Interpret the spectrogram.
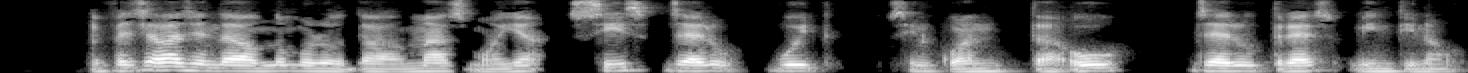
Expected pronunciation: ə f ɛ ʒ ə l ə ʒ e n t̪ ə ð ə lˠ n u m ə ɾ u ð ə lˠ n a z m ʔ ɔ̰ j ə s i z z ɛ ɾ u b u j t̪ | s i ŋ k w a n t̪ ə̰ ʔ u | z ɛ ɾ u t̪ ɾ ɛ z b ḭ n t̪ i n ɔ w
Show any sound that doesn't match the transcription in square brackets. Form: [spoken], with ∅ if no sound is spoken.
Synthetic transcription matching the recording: ə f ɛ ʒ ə l ə ʒ e n [d̪] ə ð ə lˠ n u m ə ɾ u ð ə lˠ [m] a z m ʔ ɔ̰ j ə s i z z ɛ ɾ u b u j t̪ | s i ŋ k w a n t̪ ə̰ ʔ u | z ɛ ɾ u t̪ ɾ ɛ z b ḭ n t̪ i n ɔ w

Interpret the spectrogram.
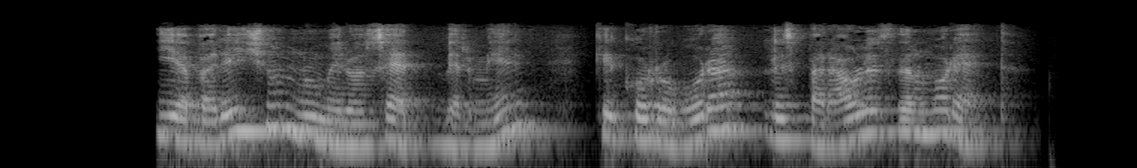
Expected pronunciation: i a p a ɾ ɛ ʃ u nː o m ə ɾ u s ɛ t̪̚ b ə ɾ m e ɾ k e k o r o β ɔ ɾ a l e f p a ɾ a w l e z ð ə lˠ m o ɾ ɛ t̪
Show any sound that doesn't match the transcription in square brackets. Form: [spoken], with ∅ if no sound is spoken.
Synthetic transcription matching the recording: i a p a ɾ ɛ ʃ u nː [u] m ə ɾ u s ɛ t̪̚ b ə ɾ m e [ʎ] k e k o r o β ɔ ɾ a l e [s] p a ɾ a w l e z ð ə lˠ m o ɾ ɛ t̪

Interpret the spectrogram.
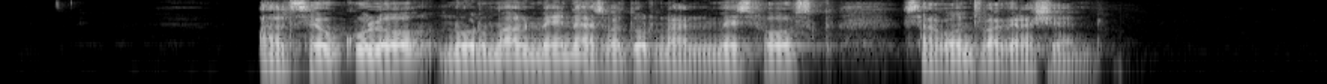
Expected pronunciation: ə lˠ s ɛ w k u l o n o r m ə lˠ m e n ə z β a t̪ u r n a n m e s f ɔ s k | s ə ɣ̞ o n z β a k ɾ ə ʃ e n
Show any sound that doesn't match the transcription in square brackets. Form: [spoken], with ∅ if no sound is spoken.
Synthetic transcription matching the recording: ə lˠ s ɛ w k u l o n [u] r m [a] lˠ m e n ə z β a t̪ u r n a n m e s f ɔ s k | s ə ɣ̞ o n z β a k ɾ ə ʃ e n

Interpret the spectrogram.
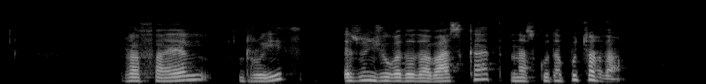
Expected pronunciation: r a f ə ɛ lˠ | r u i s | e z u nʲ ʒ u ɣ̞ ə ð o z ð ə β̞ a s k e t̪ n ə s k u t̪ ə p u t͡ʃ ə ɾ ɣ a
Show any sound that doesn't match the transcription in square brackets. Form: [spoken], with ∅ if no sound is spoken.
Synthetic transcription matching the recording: r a f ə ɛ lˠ | r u i [θ] | e z u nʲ ʒ u ɣ̞ ə ð o [∅] ð ə β̞ a s k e t̪ n ə s k u t̪ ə p u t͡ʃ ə ɾ [ð] a

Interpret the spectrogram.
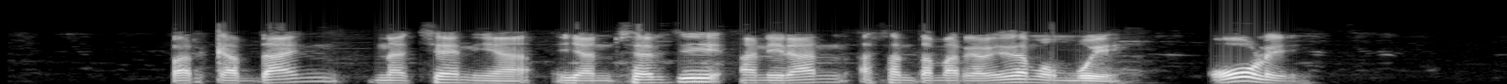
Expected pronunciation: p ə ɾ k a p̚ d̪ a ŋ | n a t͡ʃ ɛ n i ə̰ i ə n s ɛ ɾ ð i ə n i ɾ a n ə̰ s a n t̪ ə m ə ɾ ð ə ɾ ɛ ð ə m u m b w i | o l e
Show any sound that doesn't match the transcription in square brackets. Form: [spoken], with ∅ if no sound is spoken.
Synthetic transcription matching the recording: p ə ɾ k a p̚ d̪ a [ɲ] | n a t͡ʃ ɛ n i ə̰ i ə n s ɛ ɾ [ʒ] i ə n i ɾ a n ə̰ s a n t̪ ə m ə ɾ [ɣ] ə ɾ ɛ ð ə m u m b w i | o l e

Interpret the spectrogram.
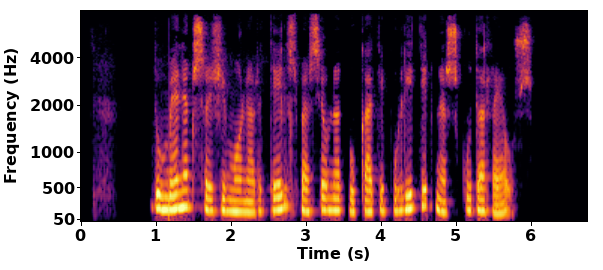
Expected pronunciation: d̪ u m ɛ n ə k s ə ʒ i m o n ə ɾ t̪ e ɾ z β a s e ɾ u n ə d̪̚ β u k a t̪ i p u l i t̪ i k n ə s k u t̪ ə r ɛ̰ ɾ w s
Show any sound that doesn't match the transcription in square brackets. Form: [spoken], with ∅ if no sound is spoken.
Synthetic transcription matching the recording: d̪ u m ɛ n ə k s ə ʒ i m o n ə ɾ t̪ e [ʎ] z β a s e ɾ u n ə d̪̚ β u k a t̪ i p u l i t̪ i k n ə s k u t̪ ə r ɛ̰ [∅] w s

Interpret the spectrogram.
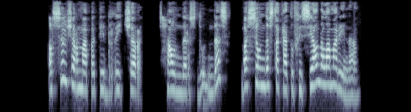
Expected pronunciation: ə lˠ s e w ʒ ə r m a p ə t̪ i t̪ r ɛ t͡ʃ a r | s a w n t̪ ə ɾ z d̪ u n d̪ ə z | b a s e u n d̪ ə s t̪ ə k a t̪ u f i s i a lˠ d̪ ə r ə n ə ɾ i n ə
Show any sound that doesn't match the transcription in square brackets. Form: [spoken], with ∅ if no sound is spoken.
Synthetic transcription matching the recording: ə lˠ s [ɛ] w ʒ ə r m a p ə t̪ i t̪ r [i] t͡ʃ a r | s a w n [d̪] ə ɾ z d̪ u n d̪ ə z | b a s e u n d̪ ə s t̪ ə k a t̪ u f i s i a lˠ d̪ ə [l] ə [m] ə ɾ i n ə

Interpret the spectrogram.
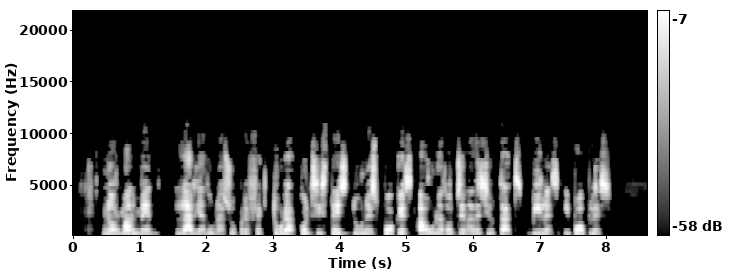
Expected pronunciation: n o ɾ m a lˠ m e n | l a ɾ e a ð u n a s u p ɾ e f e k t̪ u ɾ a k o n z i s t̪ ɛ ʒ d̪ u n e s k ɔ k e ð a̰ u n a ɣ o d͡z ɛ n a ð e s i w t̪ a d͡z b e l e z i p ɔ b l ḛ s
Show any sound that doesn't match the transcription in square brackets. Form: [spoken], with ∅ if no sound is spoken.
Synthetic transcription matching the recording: n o ɾ m a lˠ m e n | l a ɾ e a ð u n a s u p ɾ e f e k t̪ u ɾ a k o n [s] i s t̪ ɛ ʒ d̪ u n e s [p] ɔ k e [z] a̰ u n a [ð] o d͡z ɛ n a ð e s i w t̪ a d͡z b [i] l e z i p ɔ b l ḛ s

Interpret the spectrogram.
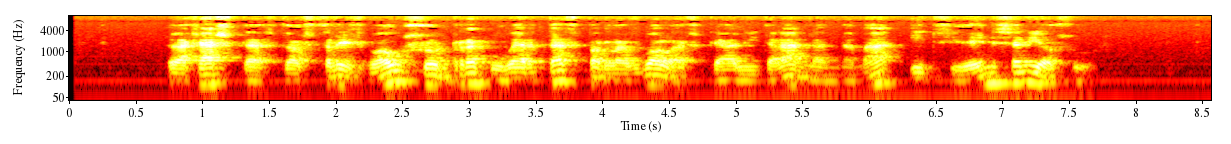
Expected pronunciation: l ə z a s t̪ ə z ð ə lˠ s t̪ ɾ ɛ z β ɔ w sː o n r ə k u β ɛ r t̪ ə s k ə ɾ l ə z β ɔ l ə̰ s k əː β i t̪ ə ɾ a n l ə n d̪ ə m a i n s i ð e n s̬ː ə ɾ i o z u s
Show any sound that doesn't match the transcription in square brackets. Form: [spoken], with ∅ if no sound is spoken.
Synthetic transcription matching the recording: l ə z a s t̪ ə z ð ə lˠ s t̪ ɾ ɛ z β ɔ w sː o n r ə k u β ɛ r t̪ ə s [p] ə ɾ l ə z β ɔ l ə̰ s k əː β i t̪ ə ɾ a n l ə n d̪ ə m a i n s i ð e n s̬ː ə ɾ i o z u s

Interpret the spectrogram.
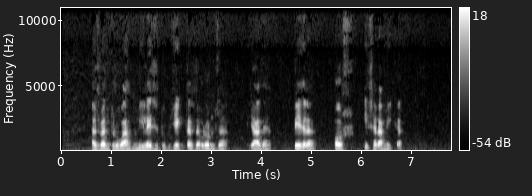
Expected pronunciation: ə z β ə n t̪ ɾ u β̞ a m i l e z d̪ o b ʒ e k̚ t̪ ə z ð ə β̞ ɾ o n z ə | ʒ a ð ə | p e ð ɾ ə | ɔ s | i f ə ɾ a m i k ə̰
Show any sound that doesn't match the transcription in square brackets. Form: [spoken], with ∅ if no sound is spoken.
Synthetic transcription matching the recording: ə z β [a] n t̪ ɾ u β̞ a m i l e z d̪ [u] b ʒ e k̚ t̪ ə z ð ə β̞ ɾ o n z ə | ʒ a ð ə | p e ð ɾ ə | ɔ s | i [s] ə ɾ a m i k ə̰

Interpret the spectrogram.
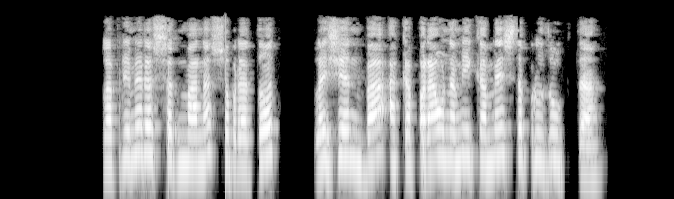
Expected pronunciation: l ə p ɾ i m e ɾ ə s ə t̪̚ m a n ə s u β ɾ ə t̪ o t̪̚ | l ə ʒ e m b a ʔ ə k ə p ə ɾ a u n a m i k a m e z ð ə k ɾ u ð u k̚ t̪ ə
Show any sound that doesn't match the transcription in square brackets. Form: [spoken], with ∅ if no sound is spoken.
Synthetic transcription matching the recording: l ə p ɾ i m e ɾ ə s ə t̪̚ m a n ə s [o] β ɾ ə t̪ o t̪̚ | l ə ʒ e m b a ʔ ə k ə p ə ɾ a u n [ə] m i k [ə] m e z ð ə [p] ɾ u ð u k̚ t̪ ə

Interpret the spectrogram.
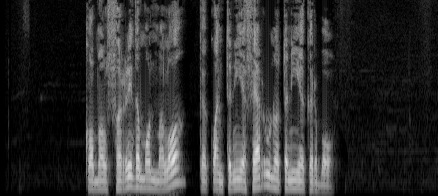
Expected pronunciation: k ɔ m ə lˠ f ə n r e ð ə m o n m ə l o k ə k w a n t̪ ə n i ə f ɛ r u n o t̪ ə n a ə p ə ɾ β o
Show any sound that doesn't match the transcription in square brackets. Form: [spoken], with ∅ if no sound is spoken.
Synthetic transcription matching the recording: k ɔ m ə lˠ f ə [∅] r e ð ə m o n m ə l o k ə k w a n t̪ ə n i ə f ɛ r u n o t̪ ə n [i] ə [k] ə ɾ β o

